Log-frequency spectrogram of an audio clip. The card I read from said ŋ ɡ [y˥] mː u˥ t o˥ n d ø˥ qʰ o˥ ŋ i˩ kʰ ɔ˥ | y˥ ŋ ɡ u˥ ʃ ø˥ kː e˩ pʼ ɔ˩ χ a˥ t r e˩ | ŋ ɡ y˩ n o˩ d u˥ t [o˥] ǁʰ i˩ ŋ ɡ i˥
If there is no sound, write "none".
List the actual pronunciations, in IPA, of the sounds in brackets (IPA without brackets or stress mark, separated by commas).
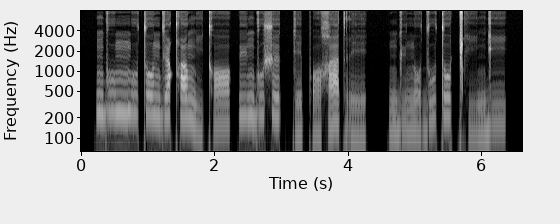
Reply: u˥, o˥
